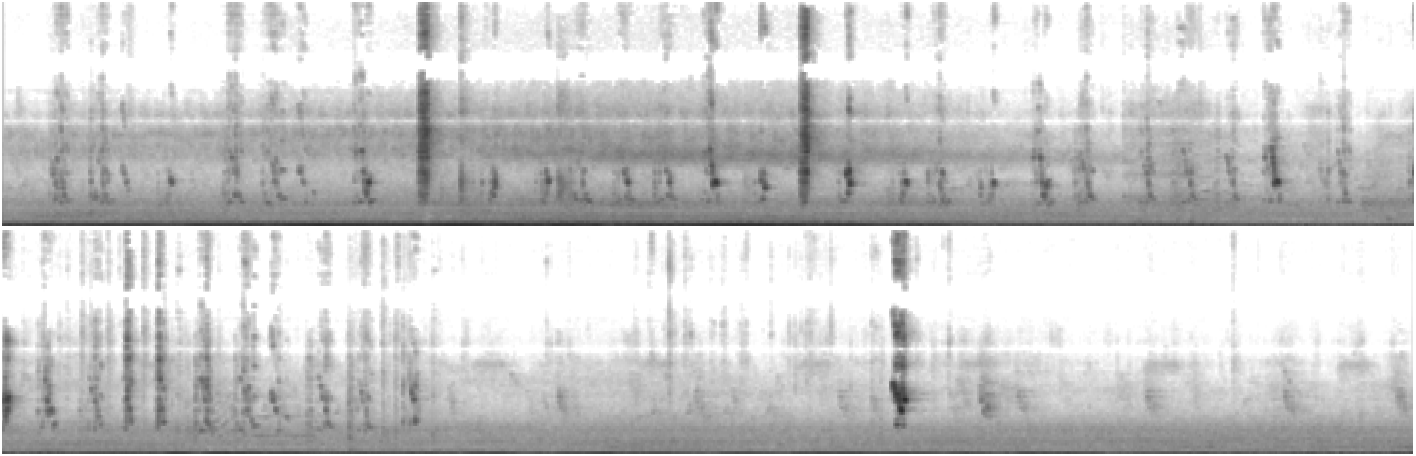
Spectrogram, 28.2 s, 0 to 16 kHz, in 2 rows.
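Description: Outdoor birds chirping and calling in short, scattered notes, one louder call about 23 seconds in, over a steady low rumble that is heaviest in the first third and then eases.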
